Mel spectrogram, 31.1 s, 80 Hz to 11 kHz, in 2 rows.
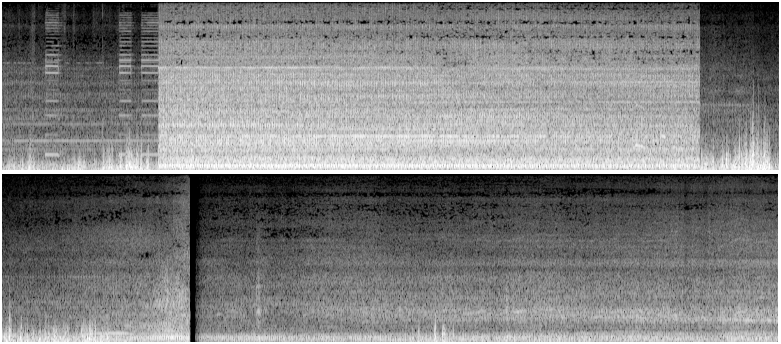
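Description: JCB 3DX backhoe loader's diesel engine running as the machine drives over a field. It is loud and steady with a low hum for about ten seconds, then after a break it runs on more quietly.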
